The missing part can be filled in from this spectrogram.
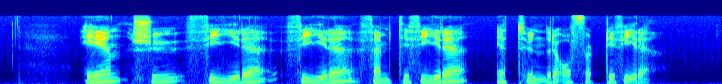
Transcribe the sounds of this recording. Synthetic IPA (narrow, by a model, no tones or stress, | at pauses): eːnʃʉːfiːɾəfiːɾəfɛmt̪ʰɪfiːɾə | ʔɛt̪hʉnd̪ɾəʔoːfœʈɪfiːɾə̰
